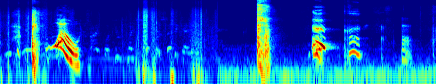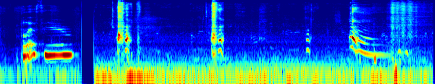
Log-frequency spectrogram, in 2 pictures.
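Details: Baby sneezing: several small, sharp infant sneezes with adults laughing and saying "bless you" in between; ordinary infant sneezing.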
